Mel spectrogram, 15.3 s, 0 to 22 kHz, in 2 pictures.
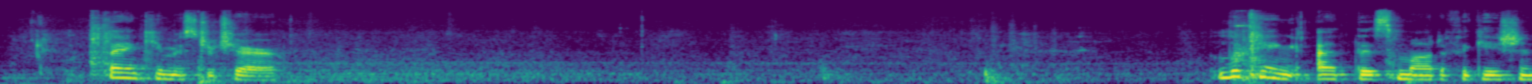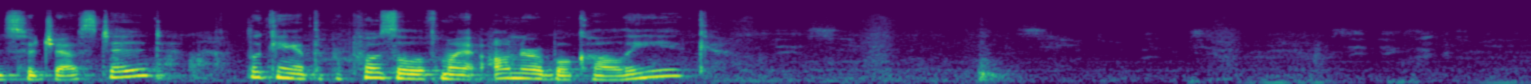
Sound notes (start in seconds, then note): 6.9 speaking French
